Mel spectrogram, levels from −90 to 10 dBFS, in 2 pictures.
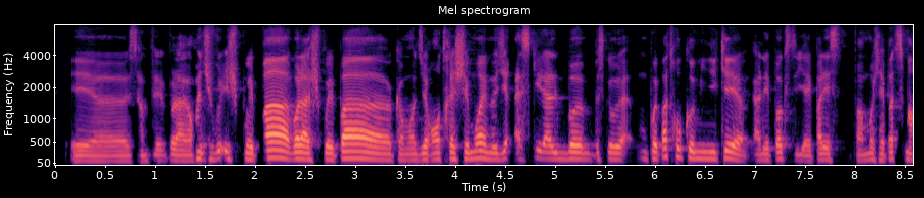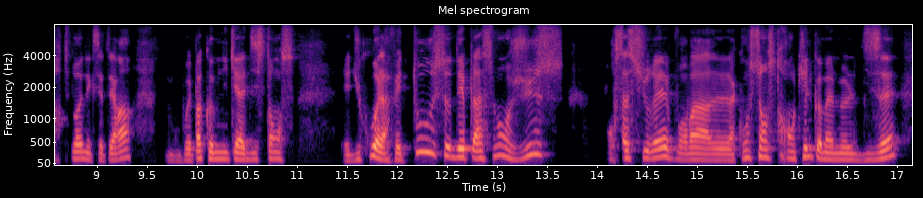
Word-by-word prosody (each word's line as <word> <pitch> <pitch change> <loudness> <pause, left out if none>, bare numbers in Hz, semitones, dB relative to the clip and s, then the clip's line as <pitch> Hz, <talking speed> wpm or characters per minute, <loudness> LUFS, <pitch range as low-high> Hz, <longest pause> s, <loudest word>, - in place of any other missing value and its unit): et 110 -1 -3
heu, 105 0 -5
ça 105 0 -12
me - - -14
fait 115 -1 -8
voilà, 110 -2 -1
en - - -4
fait, 150 - -1
je 135 - -6
voulais 155 - -4
je 140 - -6
pouvais 135 -2 0
pas, 165 -1 +8
voilà, 140 -1 +6
je - - -7
pouvais 135 -2 0
pas, 150 -4 +7
heu, - - -5
comment 120 0 -6
dire, 135 +2 -2
rentrer 135 +1 -1
chez 145 +2 0
moi 155 +3 +3
et - - 0
me 130 -1 -2
dire: 155 +4 -4
"Est-ce - - -4
qu'il 160 - -4
a 140 - +2
le 140 - -3
bo"» 145 +1 +2
parce 140 - -11
que, - - -7
heu, 135 0 0 0.2
on 145 - -17
pouvait 145 - +1
pas 185 - +4
trop 185 -1 -5
communiquer, 145 -2 0
heu. - - -5
À 115 - -7
l'époque, 140 +4 -3
c'était 145 - -17
il - - -11
y - - -4
avait 105 - -6
pas 125 - -4
les 130 - -1
s 120 0 -9
enfin, 115 - -7
moi, 130 +3 -6
j'avais 125 -1 -7
pas 145 - -3
de - - -13
smartphones 150 0 -3
et - - -7
cetera. - - -2 0.3
On 110 -2 -18
pouvait 120 +3 -5
pas 150 - +4
communiquer 145 -1 -1
à 130 - +4
distance, 135 +2 -6 0.5
et 110 - -9
du 135 +5 -10
coup, - - +5
elle - - +7
a 130 - -4
fait 130 - -3
tout 290 -1 0
ce 220 - -1
déplacement 180 +1 +2
juste 225 - -5 0.4
pour - - -13
s'assurer, 165 +3 +1
pour 135 -6 -8
avoir 125 -1 +2
l 120 0 -3
la 120 - -2
conscience 170 +4 -3
tranquille, 160 +5 -3
comme 170 - +2
elle 135 - -1
me 130 - -2
le 130 - -5
disait, 135 - -1
140 Hz, 300 wpm, -22 LUFS, 125-155 Hz, 0.5 s, pas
